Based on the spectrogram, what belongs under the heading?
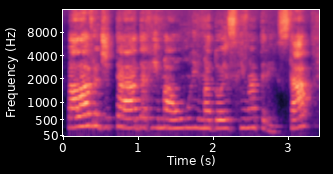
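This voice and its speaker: Brazilian woman teacher, kinda high voice, patient step by step explaining, roomy echo. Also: fairly even intonation, moderate pace, pushed and bright. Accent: Brazilian Portuguese. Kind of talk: recorded classroom lesson. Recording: echoey room.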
